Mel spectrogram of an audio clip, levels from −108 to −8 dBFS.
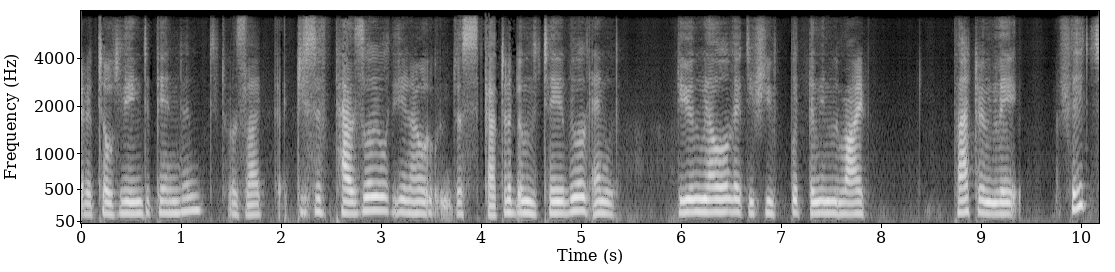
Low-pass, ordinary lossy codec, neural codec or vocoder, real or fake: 7.2 kHz; AAC, 48 kbps; codec, 16 kHz, 0.5 kbps, FreqCodec, larger model; fake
